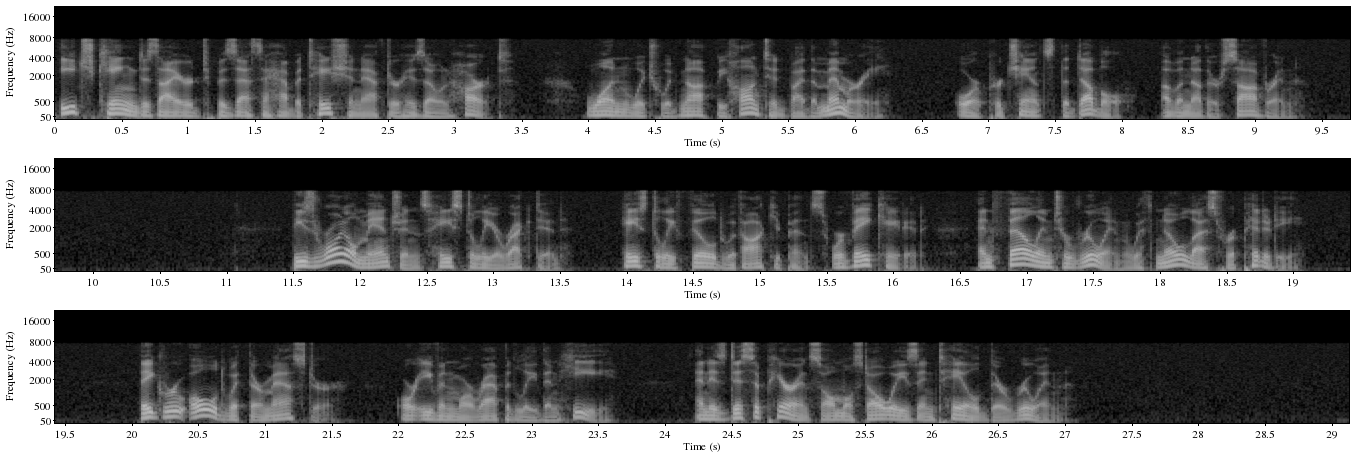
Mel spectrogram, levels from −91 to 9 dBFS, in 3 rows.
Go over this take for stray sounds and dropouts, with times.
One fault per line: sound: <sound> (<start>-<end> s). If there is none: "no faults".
no faults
